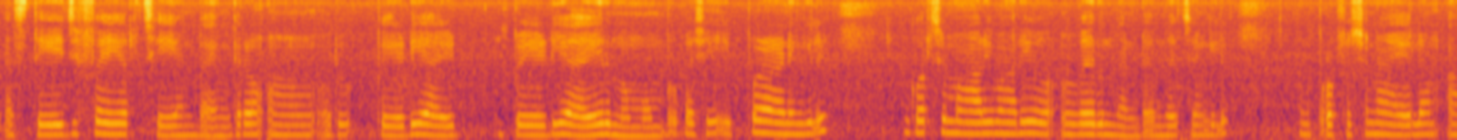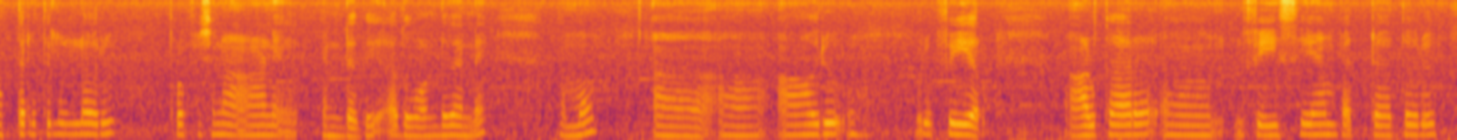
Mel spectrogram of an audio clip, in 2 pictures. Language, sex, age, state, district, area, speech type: Malayalam, female, 30-45, Kerala, Kasaragod, rural, spontaneous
